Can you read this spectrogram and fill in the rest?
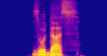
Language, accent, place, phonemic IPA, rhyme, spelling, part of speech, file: German, Germany, Berlin, /zoˈdas/, -as, sodass, conjunction, De-sodass.ogg
- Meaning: 1. so that 2. such that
